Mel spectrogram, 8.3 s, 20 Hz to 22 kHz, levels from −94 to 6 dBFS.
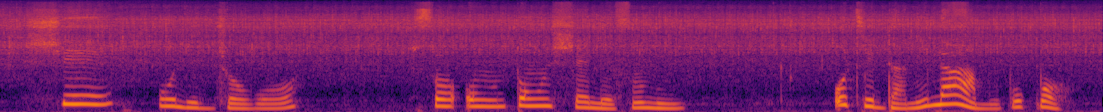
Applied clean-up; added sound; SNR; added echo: none; Sink (filling or washing) / Water tap, faucet; 4 dB; none.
